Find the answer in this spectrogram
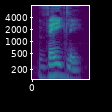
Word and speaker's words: vaguely: and with this one i've heard some people say it like vaguely but it should be pronounced vaguely vaguely i'm vaguely offended by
